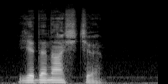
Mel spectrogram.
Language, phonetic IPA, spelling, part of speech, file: Polish, [ˌjɛdɛ̃ˈnaɕt͡ɕɛ], jedenaście, adjective, Pl-jedenaście.ogg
